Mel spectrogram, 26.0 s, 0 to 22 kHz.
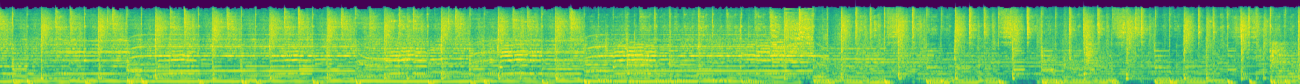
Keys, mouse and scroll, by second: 0.3 click, 1.1-1.8 scroll up 2, 1.8 1, 3.2-5.3 middle drag, 5.3 alt+z, 5.5-6.0 scroll up 1, 6.0 click, 6.7 click, 7.9-8.7 scroll down 4, 8.7 middle click, 9.5-9.8 scroll up 2, 9.8-11.2 shift+middle drag, 11.2 click, 12.1-14.0 drag, 14.0-15.6 scroll up 1, 16.4 Tab, 17.4 click, 18.2-19.0 shift+middle drag, 19.0 click, 20.8 click, 21.2 click, 21.9-23.5 drag, 23.5-25.0 scroll down 5, 25.0 click.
